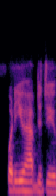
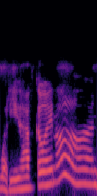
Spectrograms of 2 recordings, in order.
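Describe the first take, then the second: First: It is said quickly in a normal, hurried voice. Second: It is said in a silly, funny put-on voice.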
